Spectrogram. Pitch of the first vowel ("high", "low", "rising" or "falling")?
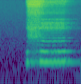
high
